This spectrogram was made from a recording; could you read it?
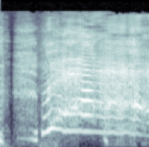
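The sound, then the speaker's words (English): A voice imitates the anguished scream of a woman giving birth in a film scene as fireworks go off: a short cry breaks into a long, strained, high wail that wavers and rises, then drops back into a lower groan. “So they set off these fireworks as she's giving birth, and she just lets out this like horrendous scream as the fireworks are going off. So you get do the scream.”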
